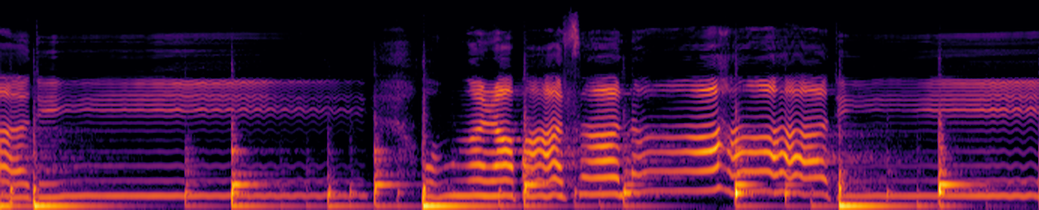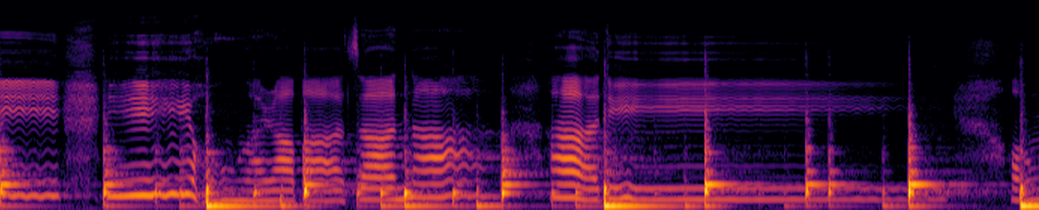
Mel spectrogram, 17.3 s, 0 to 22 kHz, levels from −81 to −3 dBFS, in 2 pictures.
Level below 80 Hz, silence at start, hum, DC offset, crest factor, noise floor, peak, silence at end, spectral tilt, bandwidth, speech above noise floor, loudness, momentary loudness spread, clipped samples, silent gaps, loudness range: -38 dBFS; 0 s; none; under 0.1%; 24 dB; -50 dBFS; 0 dBFS; 0 s; -7 dB/octave; 13.5 kHz; 28 dB; -23 LUFS; 15 LU; under 0.1%; none; 7 LU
